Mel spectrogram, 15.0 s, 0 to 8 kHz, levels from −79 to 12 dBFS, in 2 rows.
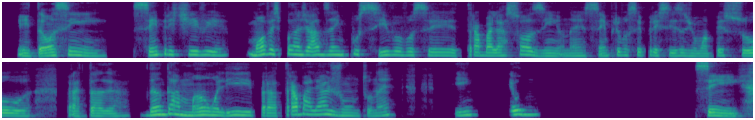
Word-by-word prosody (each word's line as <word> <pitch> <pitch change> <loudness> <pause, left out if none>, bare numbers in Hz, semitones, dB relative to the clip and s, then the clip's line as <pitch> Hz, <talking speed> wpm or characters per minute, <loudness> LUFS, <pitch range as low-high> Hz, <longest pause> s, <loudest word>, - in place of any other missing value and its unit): então 145 0 +3
assim, 160 -4 0 0.3
sempre 200 +3 +1
tive 195 -3 0 0.2
móveis 215 +3 +4
planejados 200 -3 +2
é - - +2
impossível 195 -2 -1
você 165 -3 -2
trabalhar 160 -2 +1
sozinho, 155 -5 -1
né. 145 +1 -5
Sempre 145 +4 -4
você 165 0 -4
precisa 155 -3 -3
de 140 - -5
uma 135 -1 -5
pessoa, 145 -2 0 0.3
pra - - -1
estar 135 +1 -1
dan 135 +2 -5
dando 195 +7 +4
a 220 - +4
mão 180 +1 +4
ali 175 +1 +1
pra 145 -2 0
trabalhar 210 +6 +3
junto, 155 -6 -3
né, 165 +7 -4 0.6
e 180 +3 -1 0.4
eu. 205 -1 +3 1.6
Sim, 140 -5 +3
165 Hz, 130 wpm, -22 LUFS, 145-195 Hz, 1.6 s, móveis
